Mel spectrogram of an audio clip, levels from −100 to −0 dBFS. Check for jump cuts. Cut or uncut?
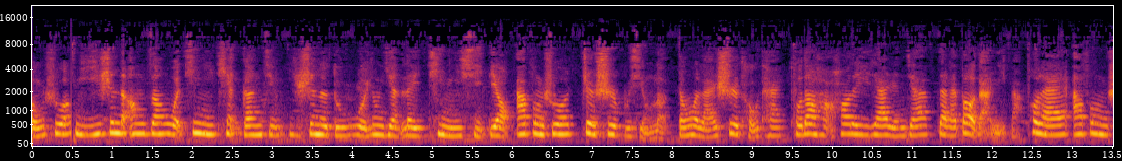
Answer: cut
